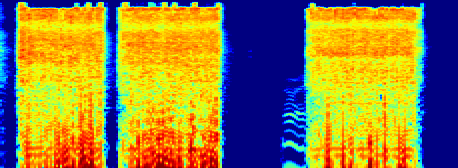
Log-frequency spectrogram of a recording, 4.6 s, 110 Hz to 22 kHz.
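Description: Drill on the bolts of a 2003 Kawasaki Prairie 360 ATV engine, three loud, close bursts of rapid rattling hammering separated by short pauses, with no talking.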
